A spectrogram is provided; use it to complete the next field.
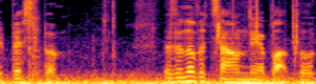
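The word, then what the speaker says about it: Bispham: was called Gin Square, just as I used to think that Bispam was called Bispam because it's got a ph and a lot of people call it Bispam, but it's actually Bispam.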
